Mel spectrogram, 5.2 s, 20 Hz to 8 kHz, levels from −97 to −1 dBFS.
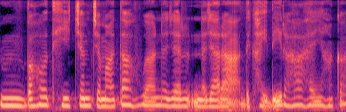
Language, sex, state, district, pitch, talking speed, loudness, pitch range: Hindi, female, Uttarakhand, Tehri Garhwal, 195 Hz, 140 wpm, -17 LUFS, 185-210 Hz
